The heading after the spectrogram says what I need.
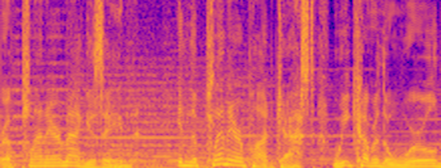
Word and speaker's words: plein air: Called plein air, the French coined the term, which means open air or outdoors. The French pronounce it plein air. Others say plein air.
